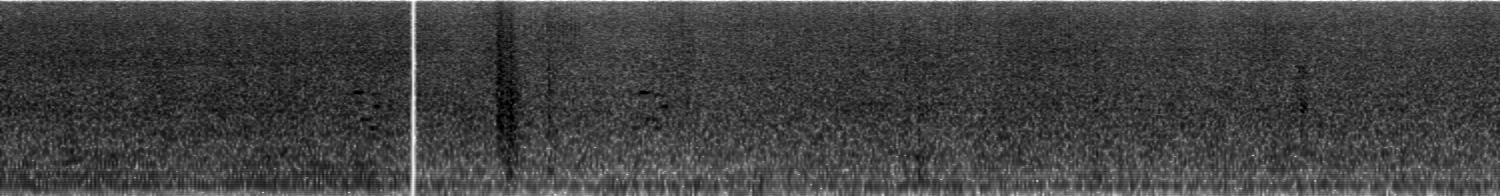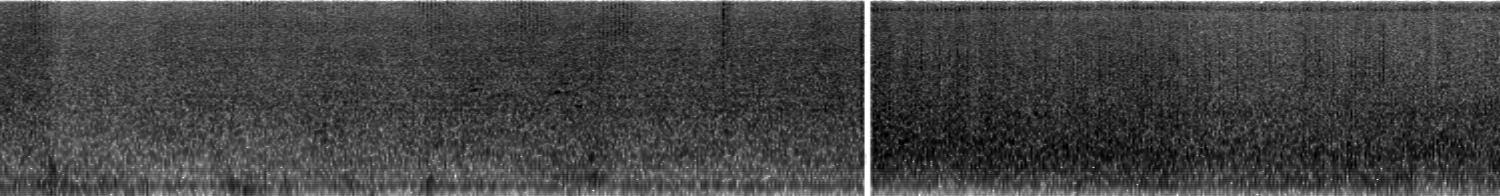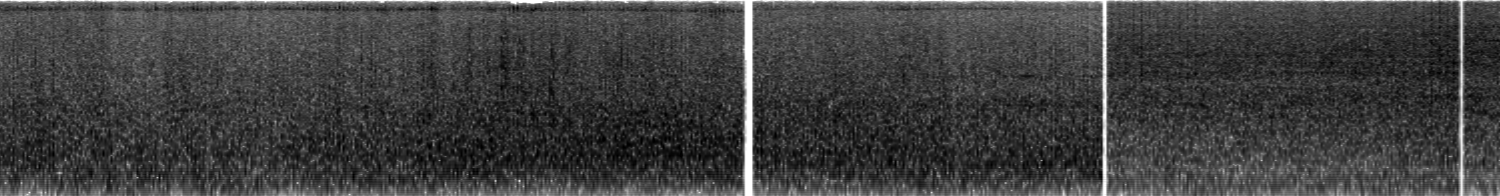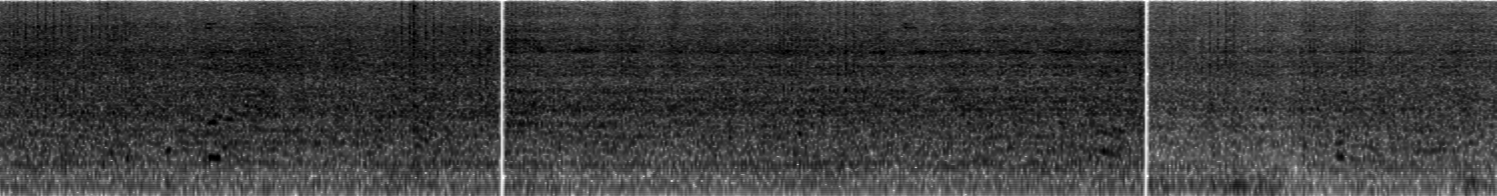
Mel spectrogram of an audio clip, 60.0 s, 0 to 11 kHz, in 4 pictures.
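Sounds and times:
engine drone: 0.0s - 59.9s.

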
